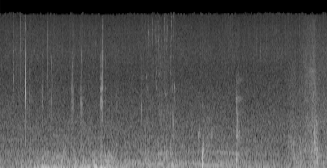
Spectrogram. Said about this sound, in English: We nestled up next to the car as the rain continued to fall.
